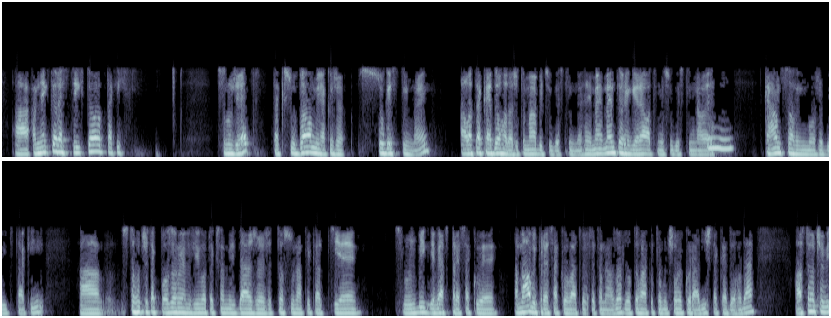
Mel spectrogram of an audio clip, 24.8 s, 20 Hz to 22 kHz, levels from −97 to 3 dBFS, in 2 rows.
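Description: G.729 coding runs through the whole speech clip at 8 kbit/s, and its damage is plainly audible. The codec rebuilds each 10 ms frame from a vocal tract filter, a pitch predictor and a handful of pulses rather than the actual waveform, so everything above 4 kHz is gone, sibilants sound dull, and the voice takes on a rough, slightly synthetic edge.

VoIP packet loss concealed by the speech codec first appears at 12.95 to 13.07 s, right after "môže byť". About 60 ms of audio is missing, which fits three lost 20 ms packets. The decoder stretches its last pitch and filter settings into a fading buzzy tone or coloured noise, and because each frame builds on the one before, the voice stays weak and distorted for a moment after the audio returns. A shorter gap at 18.80 to 18.84 s, between "sú napríklad tie služby" and "viac presakuje a", points to a single lost packet of about 20 ms. At 21.14 to 21.23 s, another gap of about 60 ms brings back the same drawn-out concealment and slow recovery.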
